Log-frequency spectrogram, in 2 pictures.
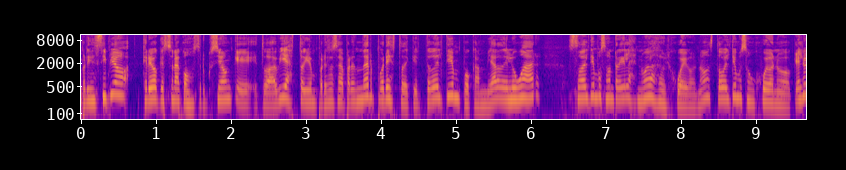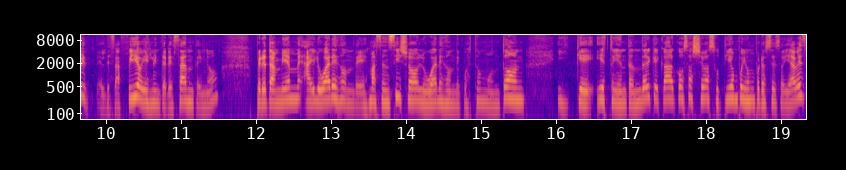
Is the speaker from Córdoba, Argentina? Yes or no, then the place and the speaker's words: no; Buenos Aires, Argentina; Yo soy maestra, era maestra de jardín del nivel inicial, allá en Buenos Aires, de donde vengo.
